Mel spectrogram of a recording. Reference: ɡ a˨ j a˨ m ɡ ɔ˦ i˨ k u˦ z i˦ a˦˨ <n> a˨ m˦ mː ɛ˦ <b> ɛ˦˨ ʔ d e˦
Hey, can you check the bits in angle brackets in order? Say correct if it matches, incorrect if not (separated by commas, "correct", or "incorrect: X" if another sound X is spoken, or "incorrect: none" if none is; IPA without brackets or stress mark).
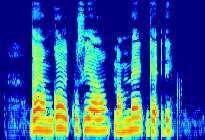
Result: correct, incorrect: ɡ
